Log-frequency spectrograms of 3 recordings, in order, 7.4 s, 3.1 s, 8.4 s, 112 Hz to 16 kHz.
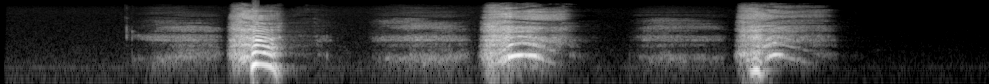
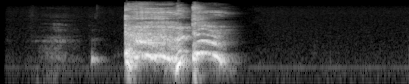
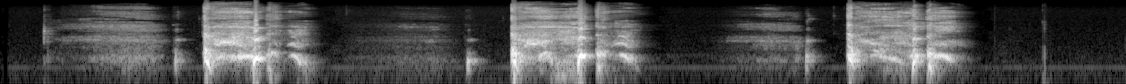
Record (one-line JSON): {"exhalation_length": "7.4 s", "exhalation_amplitude": 29203, "exhalation_signal_mean_std_ratio": 0.29, "cough_length": "3.1 s", "cough_amplitude": 28997, "cough_signal_mean_std_ratio": 0.42, "three_cough_length": "8.4 s", "three_cough_amplitude": 29204, "three_cough_signal_mean_std_ratio": 0.35, "survey_phase": "beta (2021-08-13 to 2022-03-07)", "age": "65+", "gender": "Female", "wearing_mask": "No", "symptom_none": true, "smoker_status": "Ex-smoker", "respiratory_condition_asthma": true, "respiratory_condition_other": false, "recruitment_source": "REACT", "submission_delay": "5 days", "covid_test_result": "Negative", "covid_test_method": "RT-qPCR", "influenza_a_test_result": "Negative", "influenza_b_test_result": "Negative"}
